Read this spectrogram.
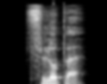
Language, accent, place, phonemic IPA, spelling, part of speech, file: German, Germany, Berlin, /ˈflʊpə/, Fluppe, noun, De-Fluppe.ogg
- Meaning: cigarette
